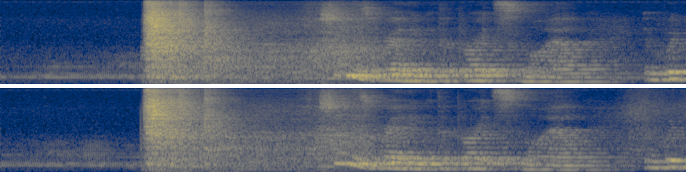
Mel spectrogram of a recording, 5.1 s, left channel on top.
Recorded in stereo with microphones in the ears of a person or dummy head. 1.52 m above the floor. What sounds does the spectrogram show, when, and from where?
1.1 s crushing: 10° right (ahead or behind), 0.8 m
2.4 s a woman speaking: 70° right (ahead or behind), 1.0 m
